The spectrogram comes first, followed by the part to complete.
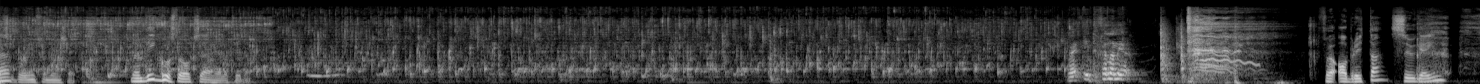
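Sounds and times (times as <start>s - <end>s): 
speech: 0.0s - 2.6s, 10.7s - 11.4s, 13.2s - 14.7s
urine stream from a person urinating standing up splashing into toilet water: 0.0s - 11.2s
laughter: 11.9s - 12.8s.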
